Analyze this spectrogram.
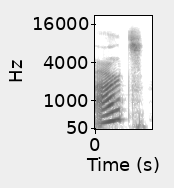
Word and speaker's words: Aert: I am Aert, which is not because it rhymes with art.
